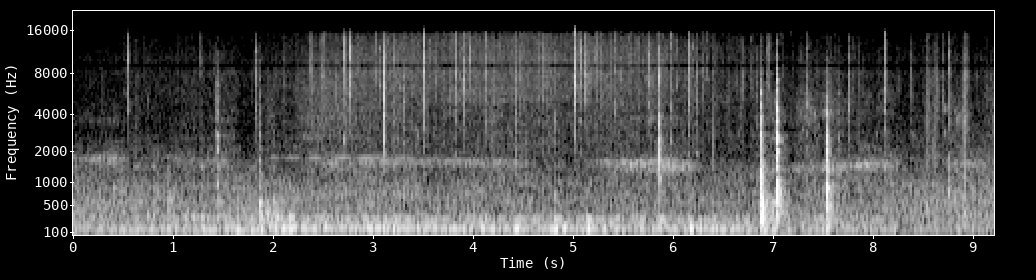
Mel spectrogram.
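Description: Wood and coal fire crackling in the open firebox of a small steam boiler, with scattered small pops over a low steady hum. Three louder knocks come about seven seconds in.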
